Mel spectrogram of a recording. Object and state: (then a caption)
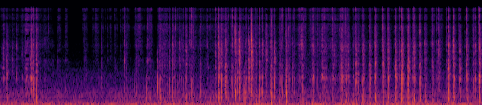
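Plastic and cardboard toothbrush package. A toothbrush in a long, narrow, hollow clear plastic blister on a cardboard backing is tapped and scratched with fingertips and nails. The result is a dense run of quick, dry plastic clicks and crinkly scrapes over a steady low hum, growing busier and sharper in the second half.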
